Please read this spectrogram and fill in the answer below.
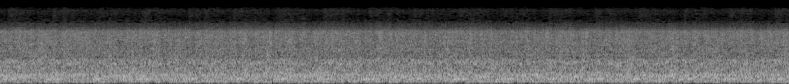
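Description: Heidelberg offset printing press running steadily, a dense, even mechanical clatter.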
